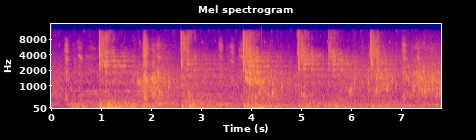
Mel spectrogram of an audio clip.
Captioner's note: banging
